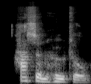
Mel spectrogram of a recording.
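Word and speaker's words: Hasenhüttl: all about ralph hassan talked has had you pronounced his name hassan hootool that's it i tell you what he could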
